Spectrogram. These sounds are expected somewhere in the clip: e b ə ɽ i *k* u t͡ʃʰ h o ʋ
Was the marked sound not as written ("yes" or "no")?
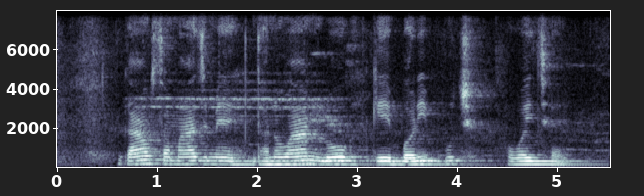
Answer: yes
